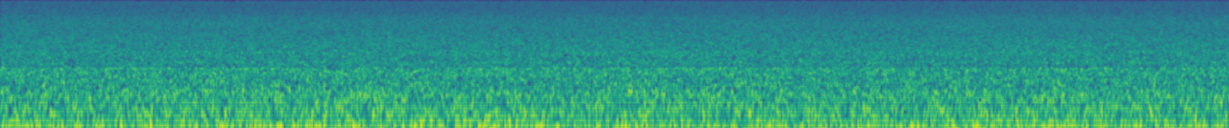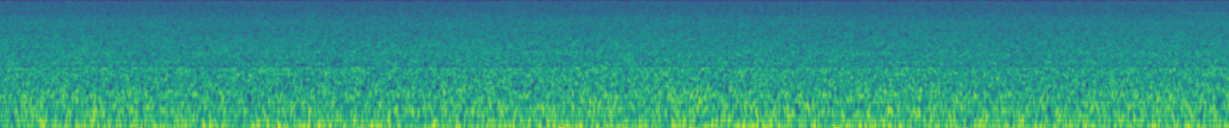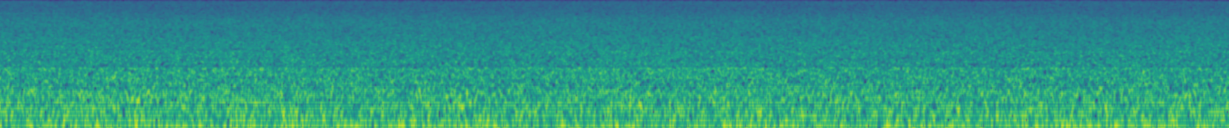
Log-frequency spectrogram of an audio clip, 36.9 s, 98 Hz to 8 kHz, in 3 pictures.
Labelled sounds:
24.1	24.6	small unidentified odontocete, 4.9 to 5.2 kHz

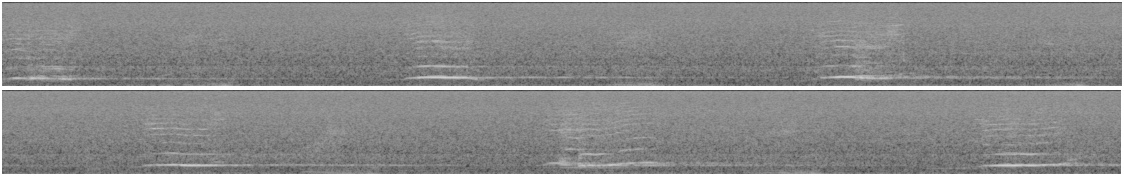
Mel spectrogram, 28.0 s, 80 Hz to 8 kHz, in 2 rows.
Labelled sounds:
0.0	0.3	humpback whale, 2.0 to 2.2 kHz
5.1	5.8	humpback whale, 0.80 to 2.4 kHz
10.2	11.0	humpback whale, 1.5 to 2.9 kHz
15.8	16.3	humpback whale, 0.80 to 2.5 kHz
20.8	22.1	humpback whale, 0.80 to 3.4 kHz
26.3	27.0	humpback whale, 0.80 to 2.4 kHz

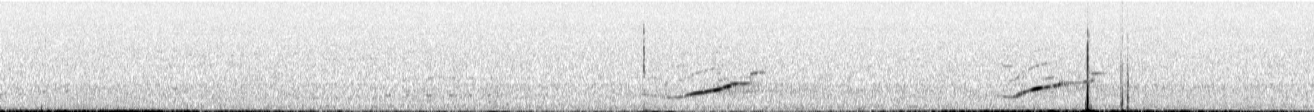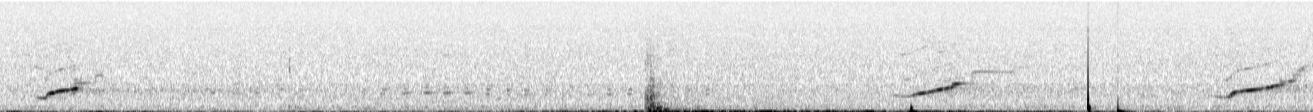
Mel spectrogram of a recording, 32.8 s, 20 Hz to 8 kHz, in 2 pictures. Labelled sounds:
9.1	9.6	humpback whale, 0.80 to 1.2 kHz
12.8	13.6	humpback whale, 0.80 to 1.4 kHz
28.2	28.9	humpback whale, 0.80 to 1.2 kHz
32.3	32.8	humpback whale, 0.80 to 1.3 kHz

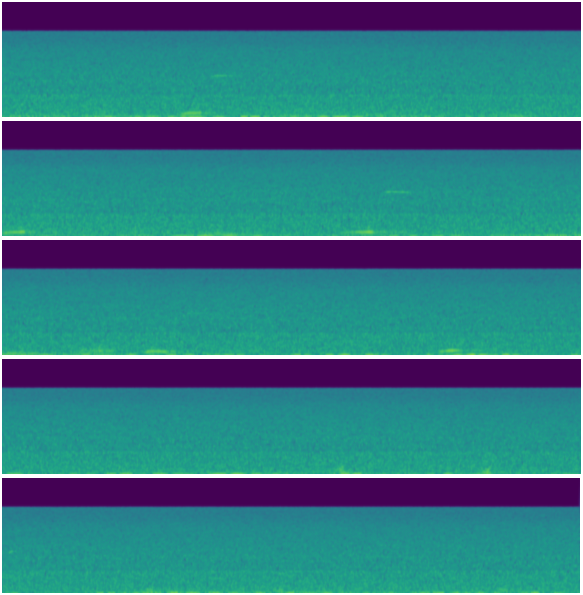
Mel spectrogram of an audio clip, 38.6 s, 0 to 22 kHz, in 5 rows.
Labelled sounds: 2.8	3.0	humpback whale, 1.5 to 1.6 kHz
12.8	13.2	humpback whale, 1.6 to 1.8 kHz

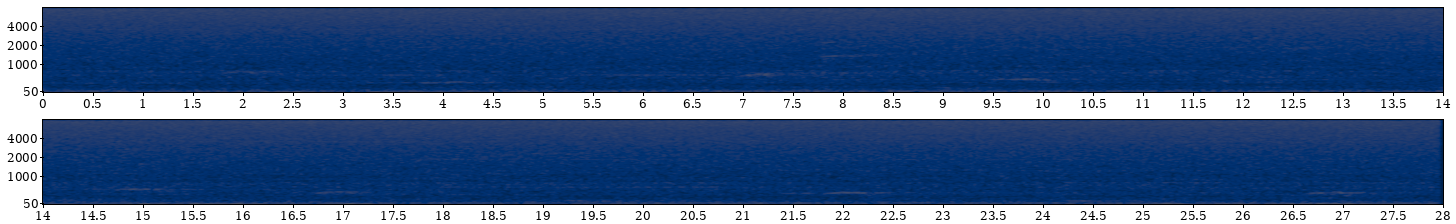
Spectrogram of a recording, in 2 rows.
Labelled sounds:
7.8	8.1	humpback whale, 1.3 to 1.4 kHz

